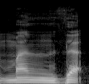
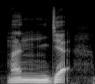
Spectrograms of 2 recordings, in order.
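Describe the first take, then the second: First: The middle consonant is a z sound. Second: The middle consonant is a j sound. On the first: The speaker calls it right. "Yang benar adalah manza, huruf za ya, bukan huruf jim" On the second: The speaker calls it wrong. "bukan huruf jim"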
